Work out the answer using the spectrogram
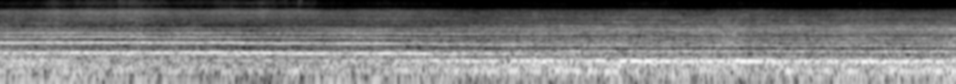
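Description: Diesel-electric locomotives of a coal train passing, a low engine rumble under a whine of several tones that slowly falls in pitch.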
